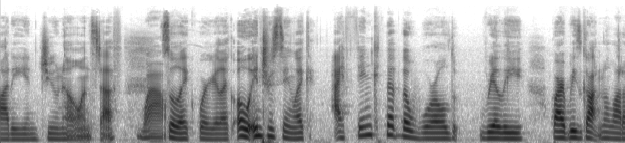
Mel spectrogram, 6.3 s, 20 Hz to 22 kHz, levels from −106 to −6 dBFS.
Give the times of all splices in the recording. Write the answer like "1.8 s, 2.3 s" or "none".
none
